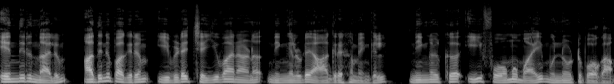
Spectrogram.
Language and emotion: Malayalam, neutral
